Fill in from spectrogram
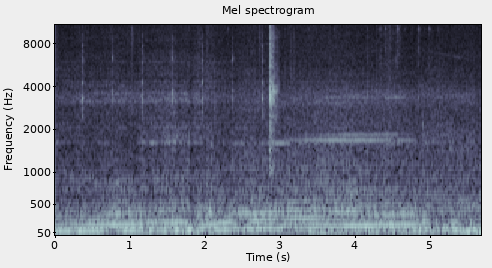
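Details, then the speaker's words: Audi A3 2.0 TFSI after CTS Turbo intake install: revs rise with a faint thin high whistle over the roar under boost; diverter valve later found oil-soaked, suspected failed, possibly from faulty PCV; to be replaced. "this is kind of follow-up to the last one of the intake install because we started hearing some weird whining noises coming after we did the install"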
